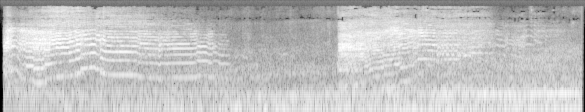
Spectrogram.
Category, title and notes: Sound effects > Objects / House appliances
Two, long door creaks. Recorded at Mike's Pizza and Grill.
